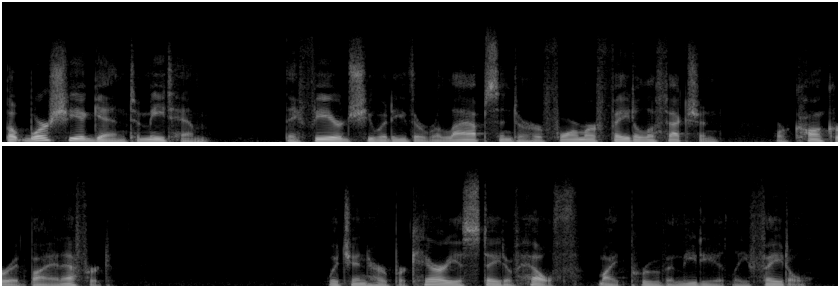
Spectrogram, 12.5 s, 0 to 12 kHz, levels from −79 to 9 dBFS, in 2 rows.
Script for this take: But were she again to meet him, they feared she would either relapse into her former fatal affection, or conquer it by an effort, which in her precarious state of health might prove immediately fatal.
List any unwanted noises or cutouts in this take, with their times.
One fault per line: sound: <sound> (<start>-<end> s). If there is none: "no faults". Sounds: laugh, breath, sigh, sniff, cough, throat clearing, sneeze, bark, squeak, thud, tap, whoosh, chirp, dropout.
no faults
